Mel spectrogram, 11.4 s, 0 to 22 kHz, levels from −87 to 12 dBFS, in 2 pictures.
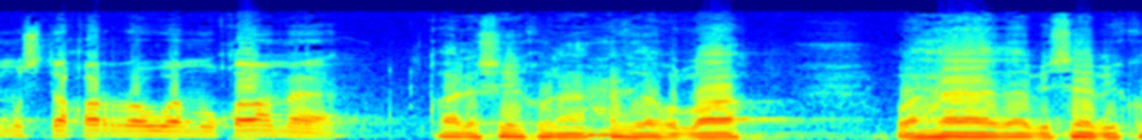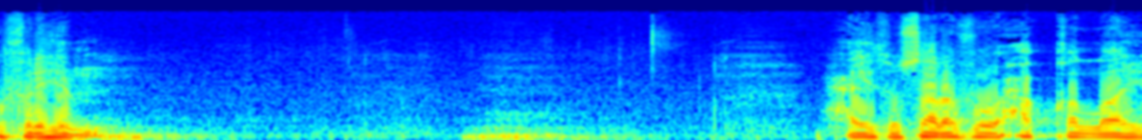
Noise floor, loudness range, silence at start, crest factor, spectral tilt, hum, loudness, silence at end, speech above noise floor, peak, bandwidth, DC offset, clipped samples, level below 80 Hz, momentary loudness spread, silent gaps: -42 dBFS; 9 LU; 0 s; 10 dB; -7 dB/octave; none; -9 LUFS; 0 s; 34 dB; 0 dBFS; 13.5 kHz; under 0.1%; 1%; -32 dBFS; 19 LU; none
